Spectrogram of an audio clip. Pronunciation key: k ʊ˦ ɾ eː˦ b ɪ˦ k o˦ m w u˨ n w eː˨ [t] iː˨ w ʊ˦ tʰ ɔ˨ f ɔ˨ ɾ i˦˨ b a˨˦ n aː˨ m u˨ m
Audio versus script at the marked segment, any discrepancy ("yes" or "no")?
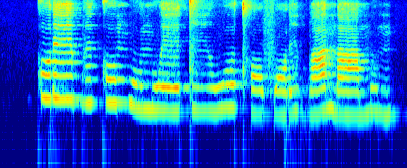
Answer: no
